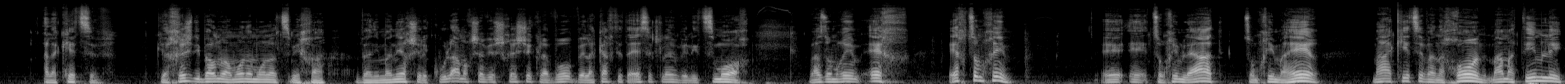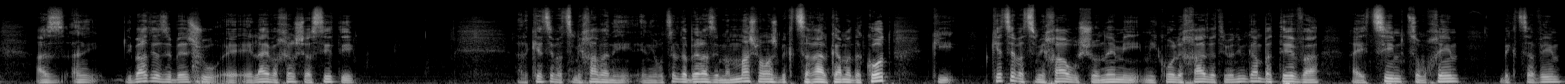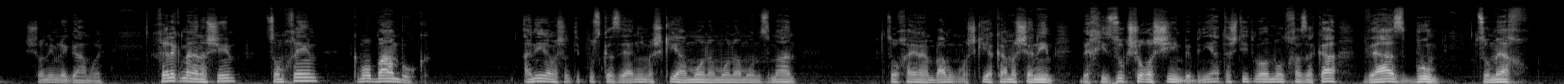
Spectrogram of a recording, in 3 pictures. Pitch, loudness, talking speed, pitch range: 115 Hz, -24 LUFS, 140 wpm, 100-130 Hz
